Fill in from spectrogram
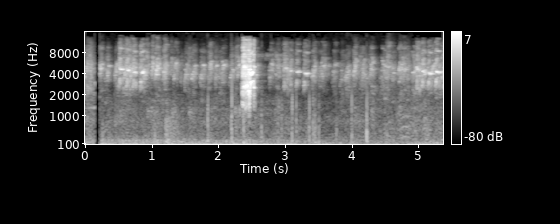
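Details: Steady scratchy high chatter from a green-cheeked conure in the evening, with one loud harsh squawk in the middle, a few clicks and low background noise.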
